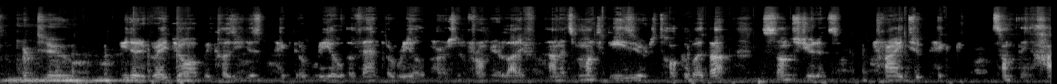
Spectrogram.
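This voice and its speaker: A man with a very low voice, giving patient feedback as a speaking examiner. He sounds encouraging and explains each point. Steady background noise sits behind him. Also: normal speed, rough recording. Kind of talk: giving spoken exam feedback.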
